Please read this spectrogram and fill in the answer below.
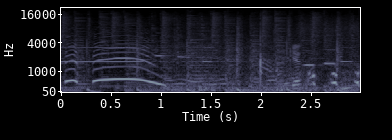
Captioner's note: speaking Spanish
